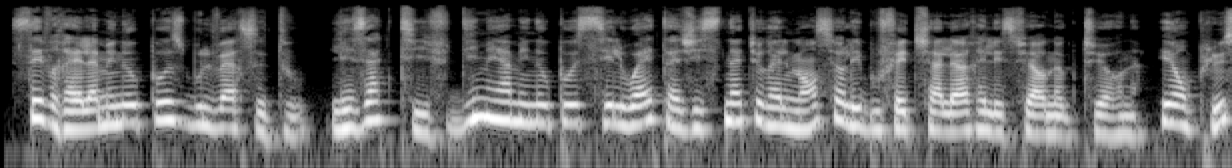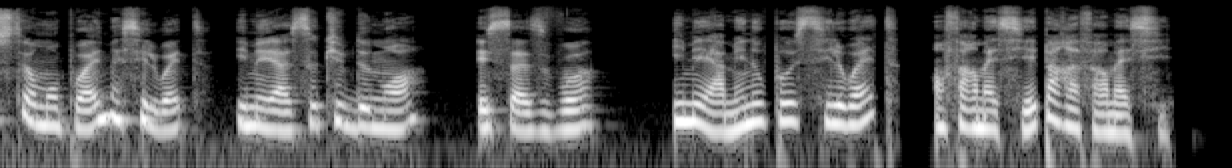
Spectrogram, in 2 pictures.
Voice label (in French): pub naturelle complice; YMEA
